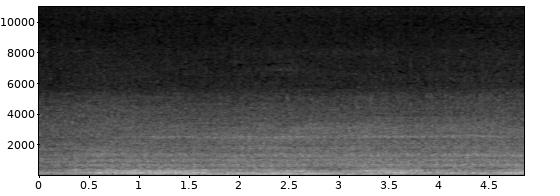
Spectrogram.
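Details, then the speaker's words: 2005 Chevrolet Colorado 3.5L after replacing the water pump, serpentine belt tensioner and idler pulley: a smooth, even low idle with a steady rumble and no wobble, chirp or knock. The belt drive is running normally. "Let's put this hose back on and let's fire it up. No more wobble wobble."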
